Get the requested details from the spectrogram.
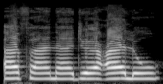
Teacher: یہاں حرف الجیم پہ جزم ہے تو ہمیں جیم کو قلقلہ سے پڑھنا ہے اور قلقلہ کا معنی ہے حرف ساکن کو ہلانا، تو ہم جیم کو ہلاتے ہوئے یہ کلمہ کو پڑھیں گے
